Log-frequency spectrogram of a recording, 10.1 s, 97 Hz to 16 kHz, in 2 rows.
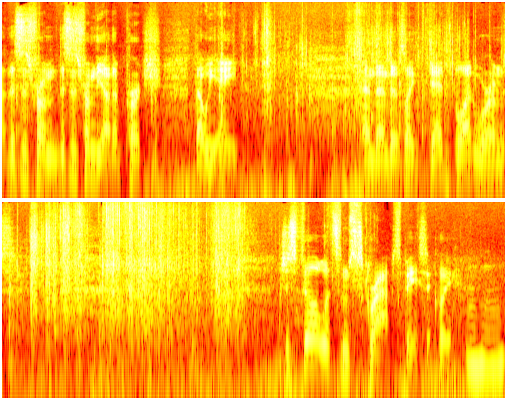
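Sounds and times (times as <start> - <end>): wind rumble on microphone: 0.0 - 10.0
plastic bag crinkling: 2.4 - 7.6.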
